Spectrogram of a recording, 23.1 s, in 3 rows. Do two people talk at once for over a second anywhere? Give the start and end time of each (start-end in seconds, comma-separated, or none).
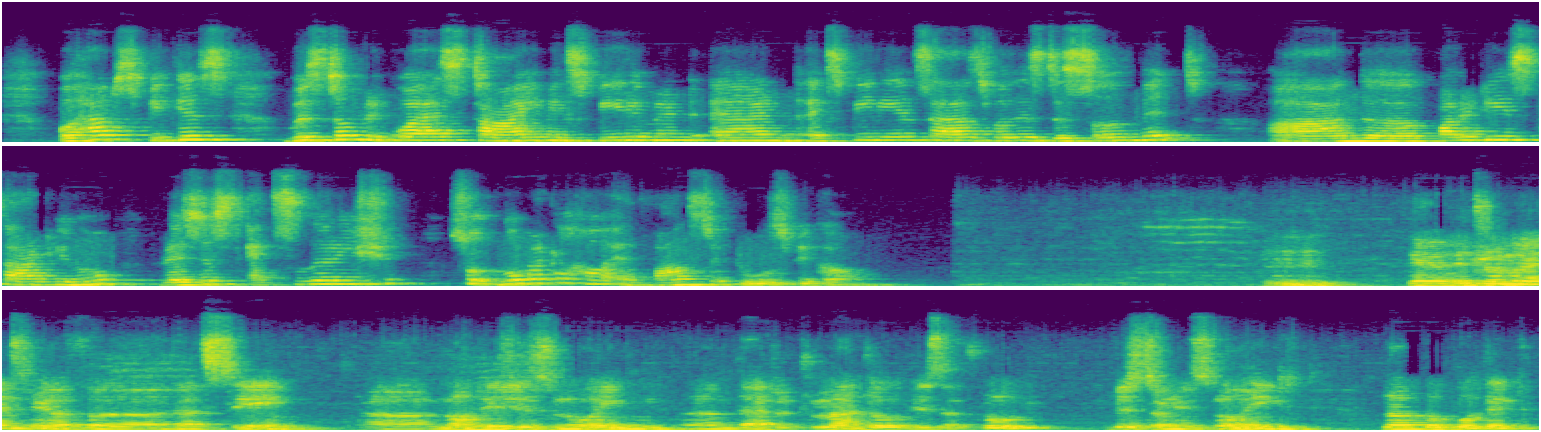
none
